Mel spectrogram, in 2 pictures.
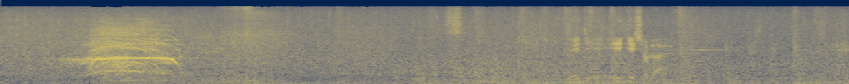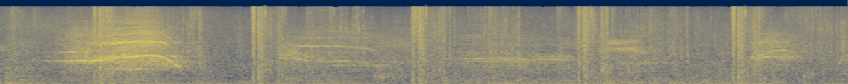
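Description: Rain falls and waves churn in a stormy wind.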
